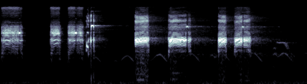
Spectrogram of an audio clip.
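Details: Harsh, buzzy Black francolin notes in a natural recording, repeated in quick pairs: about seven loud grating bursts over three seconds, with faint, looping, whistled notes weaving between them.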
